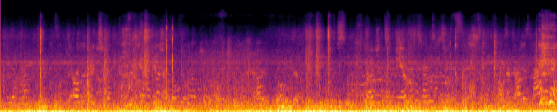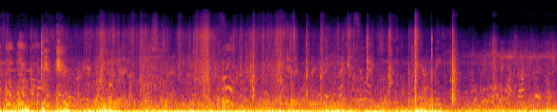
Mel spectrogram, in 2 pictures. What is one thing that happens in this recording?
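Train wheels click and clatter over rail joints.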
